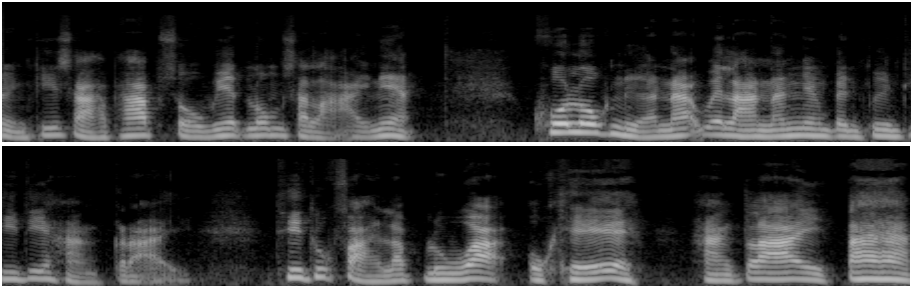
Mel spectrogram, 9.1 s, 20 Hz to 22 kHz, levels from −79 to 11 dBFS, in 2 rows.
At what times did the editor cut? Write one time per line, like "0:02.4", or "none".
none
